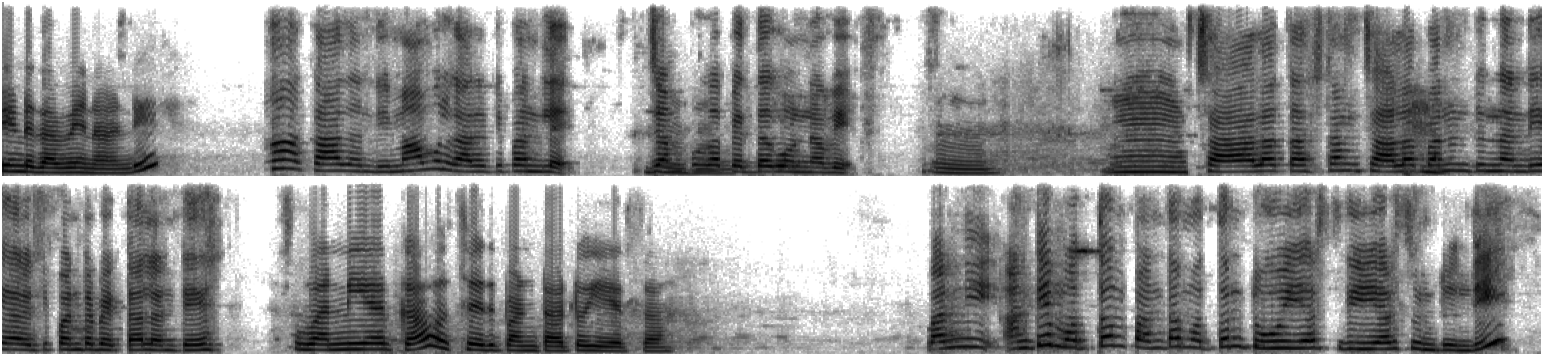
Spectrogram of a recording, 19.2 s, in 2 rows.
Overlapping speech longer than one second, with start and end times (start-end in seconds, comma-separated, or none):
none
